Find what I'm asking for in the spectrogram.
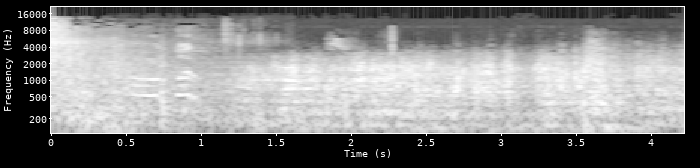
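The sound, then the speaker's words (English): Artillery fire and bombardment rumble through Sudan's capital during fighting between the military and a paramilitary force: a dense, continuous wall of loud, low booming and crackling blasts that barely lets up. “Residents in Sudan's capital are sheltering inside their homes, trying to protect themselves from the bombardments and artillery fire outside.”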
